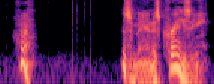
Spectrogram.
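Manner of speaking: loud, swooping, exclaimed delivery. Harry reacts to Riley's answer about his bicycle, exclaiming. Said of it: "Harry exclaimed".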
